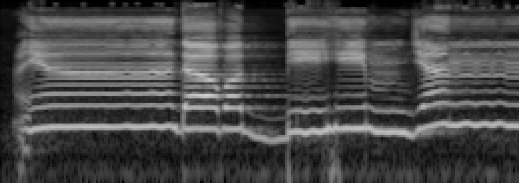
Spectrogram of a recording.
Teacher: Maka mim sukun ini kita bunyikan dengan jelas, bunyinya dan tidak ditahan. Inda rabbihim jannah. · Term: idhar syafawi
